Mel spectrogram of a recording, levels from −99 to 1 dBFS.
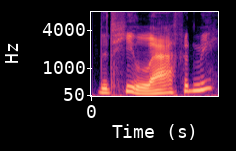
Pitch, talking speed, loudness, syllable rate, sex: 165 Hz, 235 wpm, -16 LUFS, 4.4 syllables/s, male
